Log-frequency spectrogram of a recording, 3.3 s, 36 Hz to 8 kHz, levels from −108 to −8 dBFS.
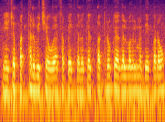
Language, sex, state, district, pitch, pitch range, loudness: Hindi, male, Delhi, New Delhi, 135 Hz, 130-140 Hz, -15 LUFS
